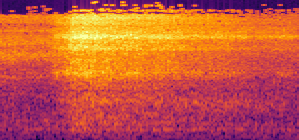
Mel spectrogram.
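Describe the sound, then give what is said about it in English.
A slow exhale through the left nostril during alternate-nostril breathing. It is a soft, steady, airy hiss that swells early and then gradually fades. “you put the ring finger over the left nostril, and remove the right thumb, your thumb from the right nostril, and exhale.”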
